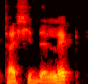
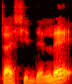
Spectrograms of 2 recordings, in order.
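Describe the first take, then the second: First: The final k sound is clearly pronounced. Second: The final k sound is dropped.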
